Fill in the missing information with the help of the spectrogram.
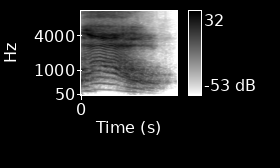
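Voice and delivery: loud, high burst of amazement; amazed wow. Real, not acted. Listener stunned by a friend's wild story, amazed. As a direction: let out a big, stunned wow.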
